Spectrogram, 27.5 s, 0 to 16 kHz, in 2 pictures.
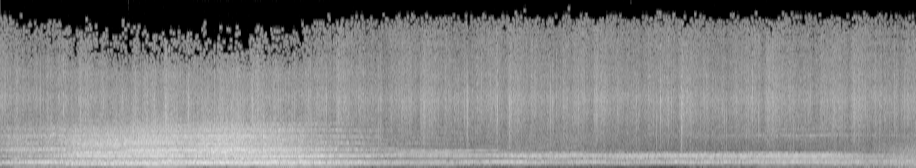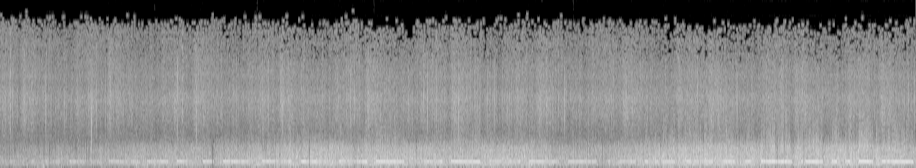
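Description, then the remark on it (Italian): Radio signals from the orbiting spacecraft Vostok 3, from which Nikolaev talks with ground bases under the call sign Falco, recorded in Bochum: layered electronic tones warble loudly, then give way to a wash of hissing static carrying a rapid, repeating mid-pitched pulsing beep. No one speaks. “Questi sono i segnali della Vostok 3, l'astronave dalla quale Nikolaev parla con le basi di terra, usando il nome convenzionale di Falco.”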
